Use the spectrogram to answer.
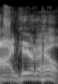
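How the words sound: It is said firmly, with confidence.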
